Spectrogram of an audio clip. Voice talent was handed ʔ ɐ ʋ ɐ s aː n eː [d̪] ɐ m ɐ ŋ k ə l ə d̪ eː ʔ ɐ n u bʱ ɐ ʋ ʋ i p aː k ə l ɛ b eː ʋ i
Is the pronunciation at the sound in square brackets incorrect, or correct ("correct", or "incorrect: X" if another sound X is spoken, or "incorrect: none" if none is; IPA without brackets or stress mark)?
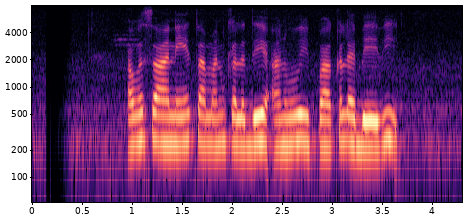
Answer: incorrect: t̪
